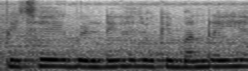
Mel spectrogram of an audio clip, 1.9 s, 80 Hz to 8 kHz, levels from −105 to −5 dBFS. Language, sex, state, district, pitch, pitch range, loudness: Hindi, female, Uttar Pradesh, Shamli, 215 Hz, 215-220 Hz, -12 LUFS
